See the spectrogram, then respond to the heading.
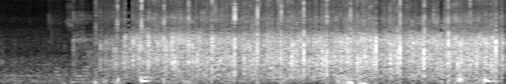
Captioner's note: applause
